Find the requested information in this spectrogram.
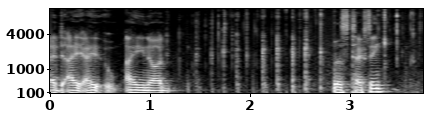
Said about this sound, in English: That's texting right there. Spot on sound effects because we only have 4 sound effects and there's no texting sound effects.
